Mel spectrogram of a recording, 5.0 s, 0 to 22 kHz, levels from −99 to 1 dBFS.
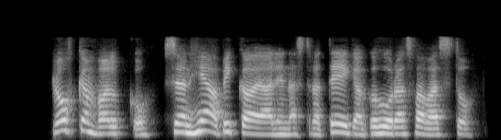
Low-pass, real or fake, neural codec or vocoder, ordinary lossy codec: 7.2 kHz; fake; codec, 24 kHz, 0.9 kbps, DualCodec; MP3, 64 kbps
